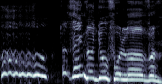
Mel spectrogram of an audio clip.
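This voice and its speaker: A put-on character voice at a fairly high pitch swings very widely up and down. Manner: nervous, fearful.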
